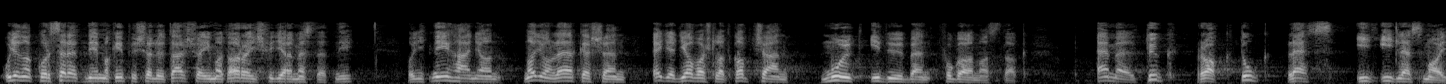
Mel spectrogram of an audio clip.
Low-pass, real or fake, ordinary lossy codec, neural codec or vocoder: 7.2 kHz; real; Opus, 24 kbps; none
